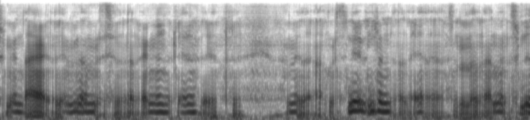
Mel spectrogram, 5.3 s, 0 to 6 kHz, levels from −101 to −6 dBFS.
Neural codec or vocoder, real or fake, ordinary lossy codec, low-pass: autoencoder, 22.05 kHz, a latent of 192 numbers a frame, VITS, trained on many speakers; fake; none; 5.4 kHz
